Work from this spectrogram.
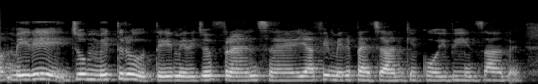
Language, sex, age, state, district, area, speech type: Hindi, female, 18-30, Madhya Pradesh, Betul, urban, spontaneous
